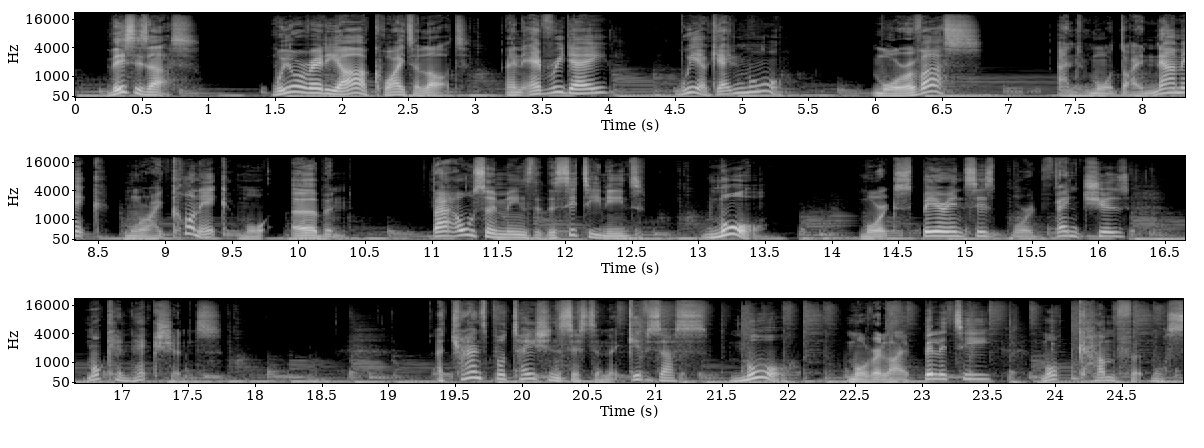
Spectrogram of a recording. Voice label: imagefilm; This is us

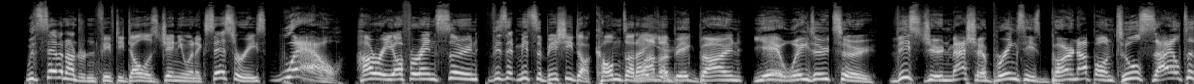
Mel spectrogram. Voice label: hard sell

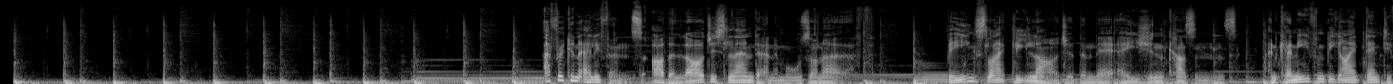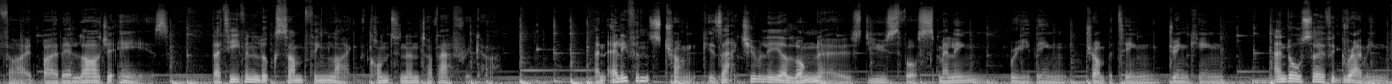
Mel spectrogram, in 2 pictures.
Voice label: Wildlife Documentary

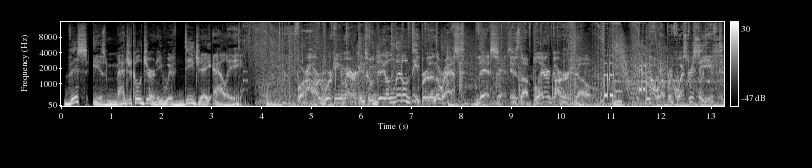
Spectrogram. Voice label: DJ and Radio

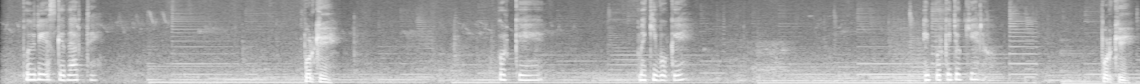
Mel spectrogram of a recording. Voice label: NATURAL SPEAKING

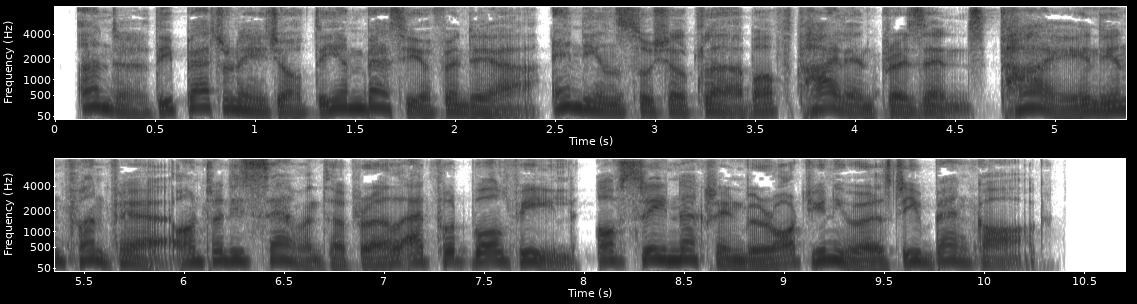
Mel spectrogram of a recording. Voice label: English sample vo; Bankok

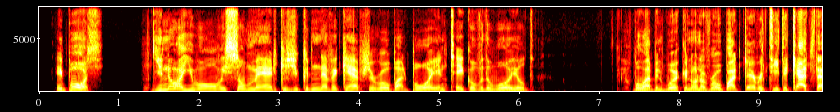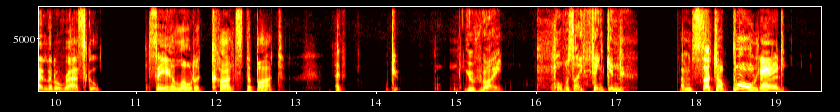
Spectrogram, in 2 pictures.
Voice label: Character Voice; Bonehead

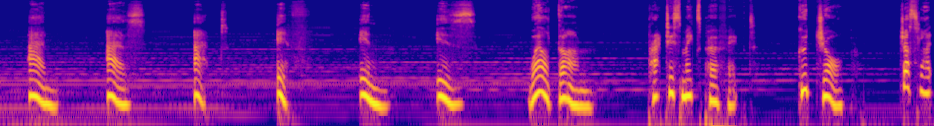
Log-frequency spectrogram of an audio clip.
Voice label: Lovely Voice E-Learning

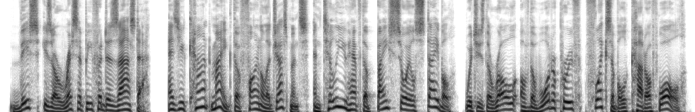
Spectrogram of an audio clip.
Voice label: Aussie Bloke

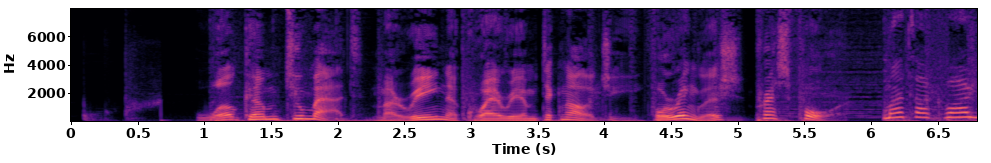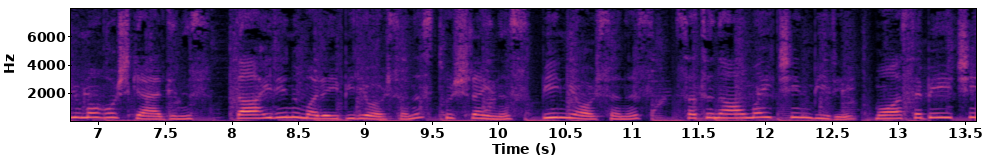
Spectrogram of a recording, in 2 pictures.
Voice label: ENG TURK; TURKEY

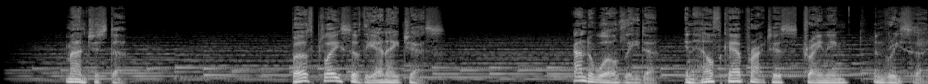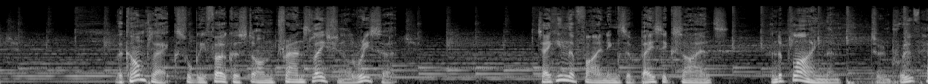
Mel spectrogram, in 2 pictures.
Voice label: Corporate NHS

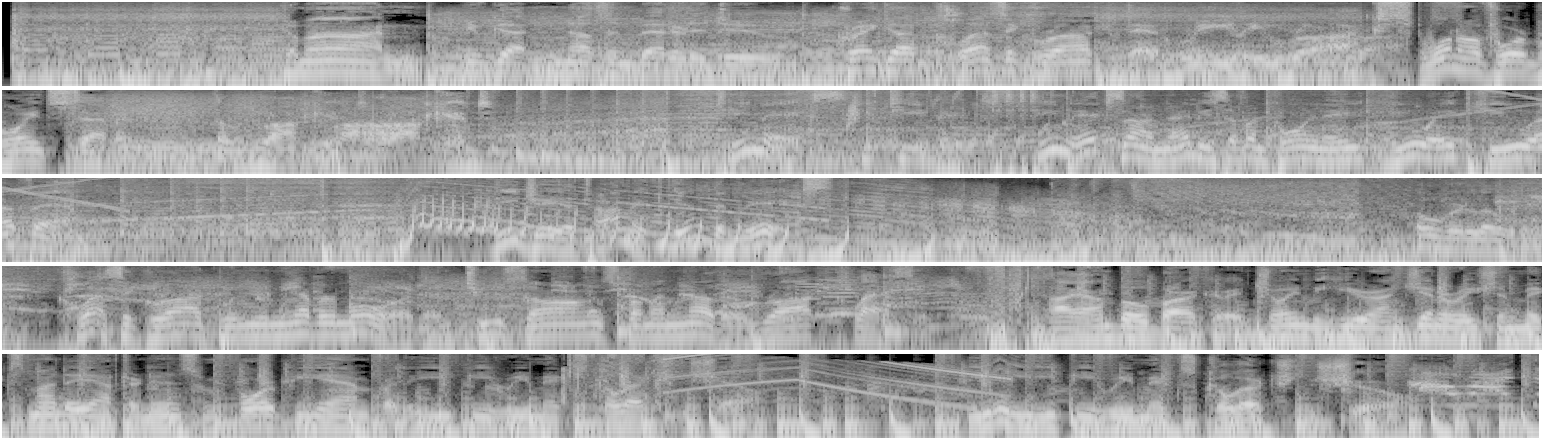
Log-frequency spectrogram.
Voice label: Radio Imaging

